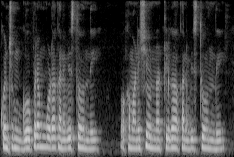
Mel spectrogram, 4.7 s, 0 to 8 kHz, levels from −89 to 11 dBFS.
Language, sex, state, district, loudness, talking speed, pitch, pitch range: Telugu, female, Telangana, Hyderabad, -17 LUFS, 100 wpm, 180 Hz, 170-185 Hz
